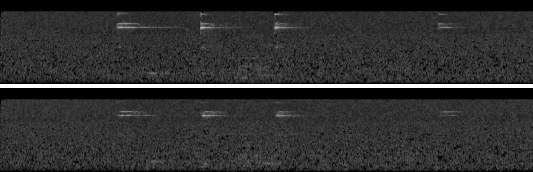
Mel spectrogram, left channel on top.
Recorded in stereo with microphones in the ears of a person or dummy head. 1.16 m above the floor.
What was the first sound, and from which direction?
A clink, 80° left.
